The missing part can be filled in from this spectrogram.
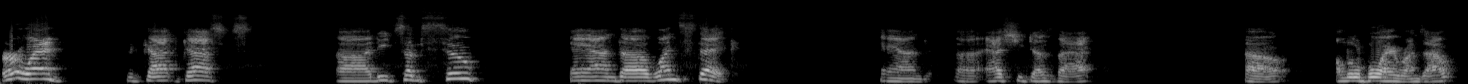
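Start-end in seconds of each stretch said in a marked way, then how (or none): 0.0-7.3 loud shouting. Voicing a character placing orders with Irwin in the back: yelling into the back room. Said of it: "and yells into the back".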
